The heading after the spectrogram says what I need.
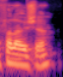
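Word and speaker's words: Sefolosha: off your bench playing behind cephalo is his cephalosa I hope I'm pronouncing his career yeah it's a felosia for okay uh so you had a guy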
